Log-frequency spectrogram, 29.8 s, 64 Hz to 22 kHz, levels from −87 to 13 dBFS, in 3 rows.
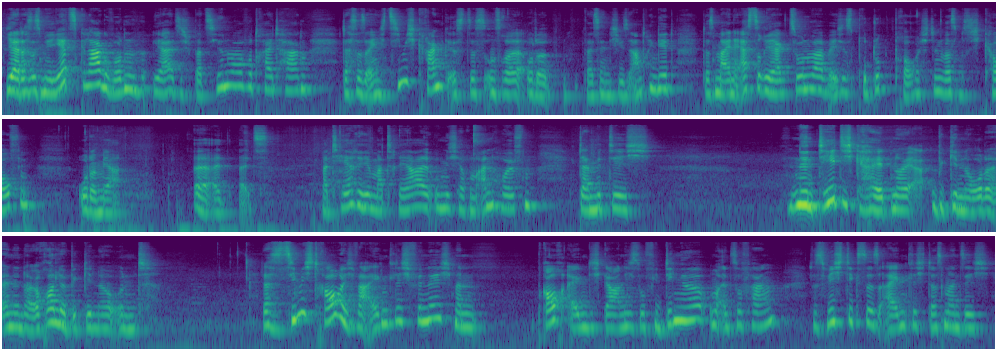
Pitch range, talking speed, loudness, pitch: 195-250 Hz, 185 wpm, -23 LUFS, 215 Hz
